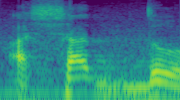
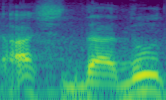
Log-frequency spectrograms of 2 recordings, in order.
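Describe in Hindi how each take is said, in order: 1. दोनों एक जैसे व्यंजन मिलकर एक दोहरी ध्वनि बन जाते हैं। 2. एक स्वर दोनों एक जैसे व्यंजनों को अलग करता है। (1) "अशद्दु हो गया" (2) "असल में अशददु था"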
